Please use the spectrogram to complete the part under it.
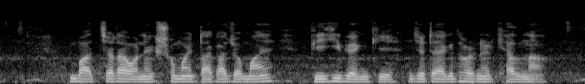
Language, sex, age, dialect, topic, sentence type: Bengali, male, 25-30, Standard Colloquial, banking, statement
